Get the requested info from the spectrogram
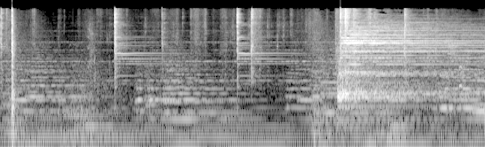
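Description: Background music with held tones, a few sharp clinks in the first half, and a sudden loud swell about four and a half seconds in.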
